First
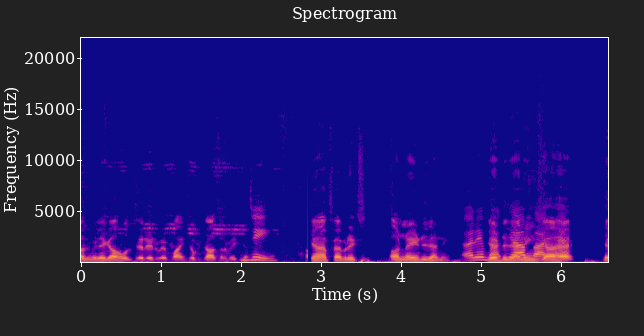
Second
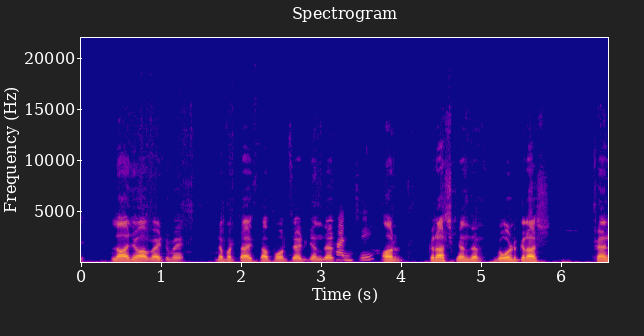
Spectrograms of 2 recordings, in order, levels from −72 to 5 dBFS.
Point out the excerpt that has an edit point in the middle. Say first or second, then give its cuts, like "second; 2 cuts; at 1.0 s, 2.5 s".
first; 1 cut; at 2.7 s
